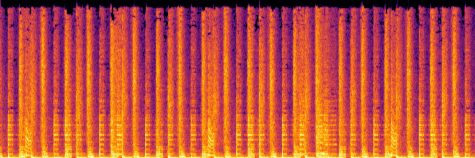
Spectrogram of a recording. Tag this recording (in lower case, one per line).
funk
music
